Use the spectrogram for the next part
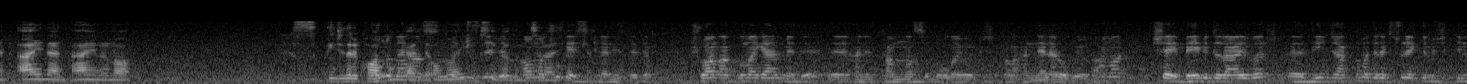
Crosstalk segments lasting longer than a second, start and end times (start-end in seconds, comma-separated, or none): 3.7-5.9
